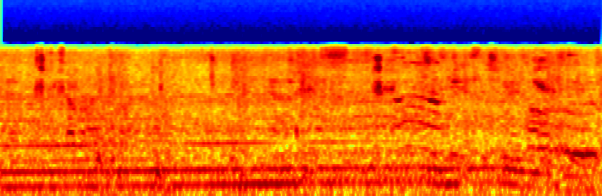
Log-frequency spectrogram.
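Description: Bus engine running with a steady low drone, heard from inside the bus; the drone's steady note breaks off about five seconds in.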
